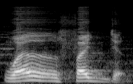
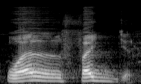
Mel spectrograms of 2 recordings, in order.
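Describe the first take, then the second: Both takes have the same delivery.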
